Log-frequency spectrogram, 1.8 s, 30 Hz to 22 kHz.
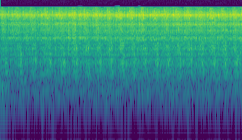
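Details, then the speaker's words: Mamod Quarry live steam locomotive (SM32, 16mm gauge), in steam; regulator opened to speed it up from super slow: rapid, even chuffing with hissing steam quickening; normal smooth running. "and here she is running super slow and as you can see super smooth"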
